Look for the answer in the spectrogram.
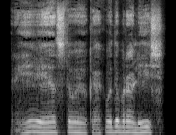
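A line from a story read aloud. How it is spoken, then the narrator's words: Smoky husky voice. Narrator (Russian): заговорил очень знакомый прокуренный оттого хрипловатый голос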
